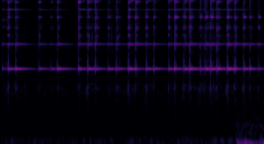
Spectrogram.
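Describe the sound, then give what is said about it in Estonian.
A small bell rung again by Constable Bastian after a song on stage, in a quick, steady series of bright metallic strikes, its high clear tone sustaining underneath the rapid jingling for a couple of seconds, with no voices. “Ja ta helistas jälle kella.”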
